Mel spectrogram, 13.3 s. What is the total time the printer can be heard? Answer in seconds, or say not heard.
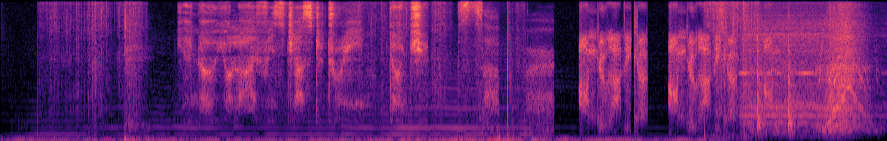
2 s.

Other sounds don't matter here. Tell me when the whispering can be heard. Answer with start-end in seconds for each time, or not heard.
1.9-11.8.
